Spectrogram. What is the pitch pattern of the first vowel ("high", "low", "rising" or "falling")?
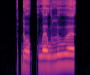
low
